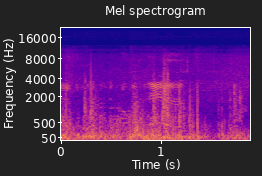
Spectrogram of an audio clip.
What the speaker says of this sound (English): the wind's really blowing, I hope you can hear me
